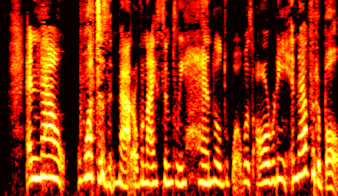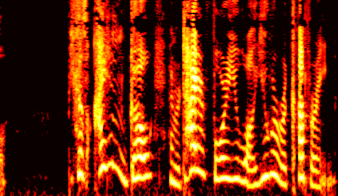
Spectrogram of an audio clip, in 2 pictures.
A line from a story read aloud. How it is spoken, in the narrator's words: she yells back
